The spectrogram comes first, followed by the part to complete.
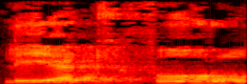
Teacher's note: റായിന് തഫ്ഹീം കൊടുക്കുക, തടിപ്പിച്ച് റായിനെ ഉച്ചരിക്കുക.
